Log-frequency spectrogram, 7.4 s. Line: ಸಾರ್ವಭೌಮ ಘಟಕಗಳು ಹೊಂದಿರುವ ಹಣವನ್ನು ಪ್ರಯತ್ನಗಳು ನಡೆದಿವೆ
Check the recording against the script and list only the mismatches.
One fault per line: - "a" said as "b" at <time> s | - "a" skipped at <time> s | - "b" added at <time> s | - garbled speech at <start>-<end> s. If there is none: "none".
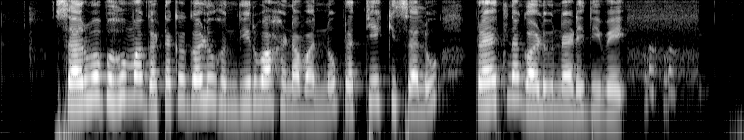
- "ಪ್ರತ್ಯೇಕಿಸಲು" added at 3.4 s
